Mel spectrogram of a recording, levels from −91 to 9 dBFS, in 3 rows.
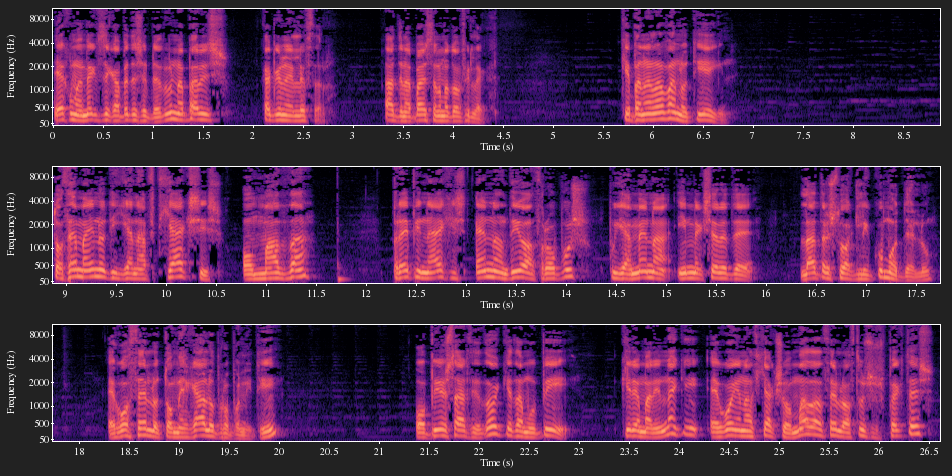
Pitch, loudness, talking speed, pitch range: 155 Hz, -16 LUFS, 145 wpm, 140-180 Hz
